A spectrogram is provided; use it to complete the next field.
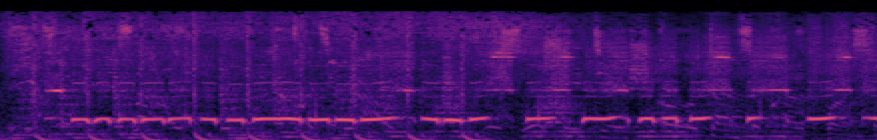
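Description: An otamatone plays a reedy, whining melody that wobbles and slides in pitch, carried over a loud, thumping hard-bass beat with rapid pulsing kicks.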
